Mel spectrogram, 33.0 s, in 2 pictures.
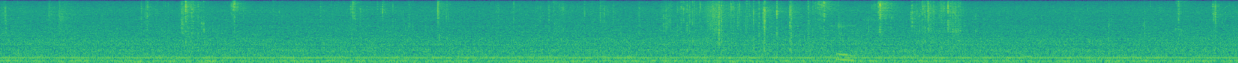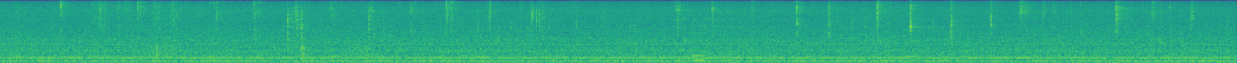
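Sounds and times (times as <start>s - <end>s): steady low hum: 0.0s - 33.0s
chewing mouth smacks: 25.5s - 30.7s.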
